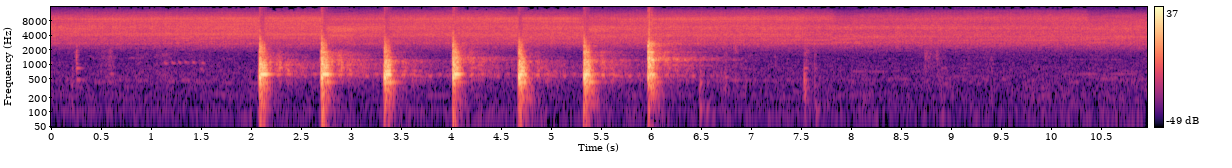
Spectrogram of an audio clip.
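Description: Seven evenly spaced hammer blows on the wooden house frame, about one and a half a second, each with a short ring, over a steady high hiss of insects.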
